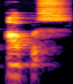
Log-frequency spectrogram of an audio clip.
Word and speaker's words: آپس: جانا چاہیے۔ آپس، آپس، آپس بعض اوقات کچھ لوگ بول جاتے ہیں، درست تلفظ ہے آپس۔ رسول، اصل میں ہوتا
